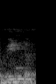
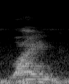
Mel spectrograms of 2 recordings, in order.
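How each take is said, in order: First: The vowel is a short 'ih' sound. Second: The vowel is a long 'eye' sound. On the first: It means moving air. "इसको विंड पढ़ते हैं, इसका मतलब हो जाएगा हवा" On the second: It means winding a clock. "वाइंड घड़ी में चाबी देना"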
